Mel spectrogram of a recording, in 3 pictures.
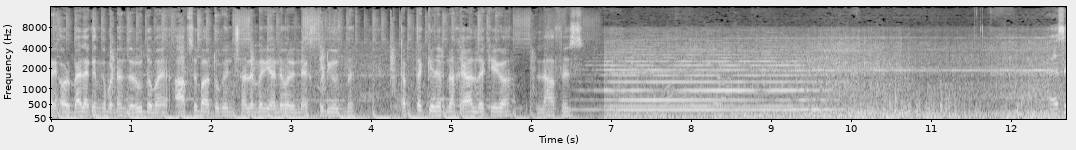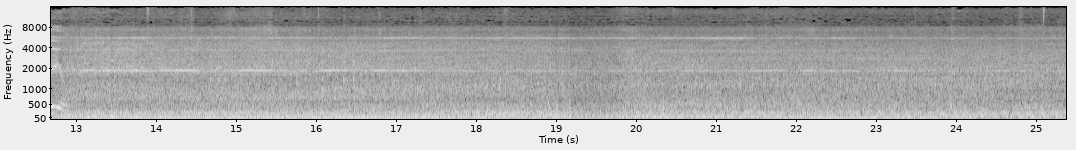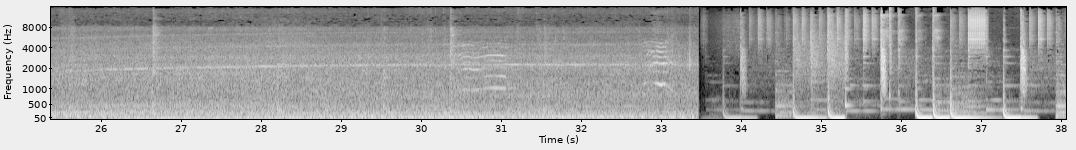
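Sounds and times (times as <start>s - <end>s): diesel train rumbling: 0.0s - 35.3s
thin high whine: 6.5s - 33.7s.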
